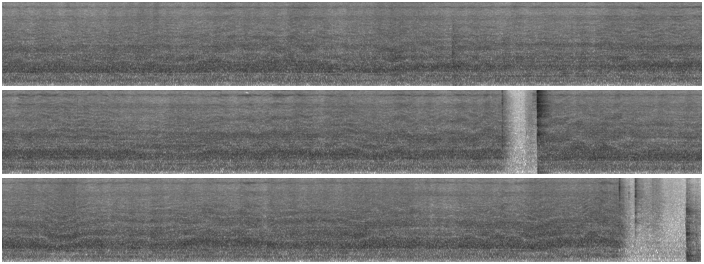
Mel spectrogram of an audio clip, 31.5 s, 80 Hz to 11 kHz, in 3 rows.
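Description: Handheld gas torch burning with a steady hiss as it is played over wet poured acrylic paint to bring up the cells. About 18 seconds in the flame stops for a moment, then starts again with a sharp click.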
